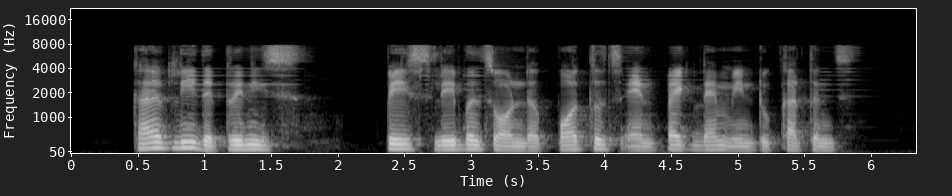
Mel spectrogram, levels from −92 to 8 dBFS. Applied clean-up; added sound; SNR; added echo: neural mask model DeepFilterNet 3.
